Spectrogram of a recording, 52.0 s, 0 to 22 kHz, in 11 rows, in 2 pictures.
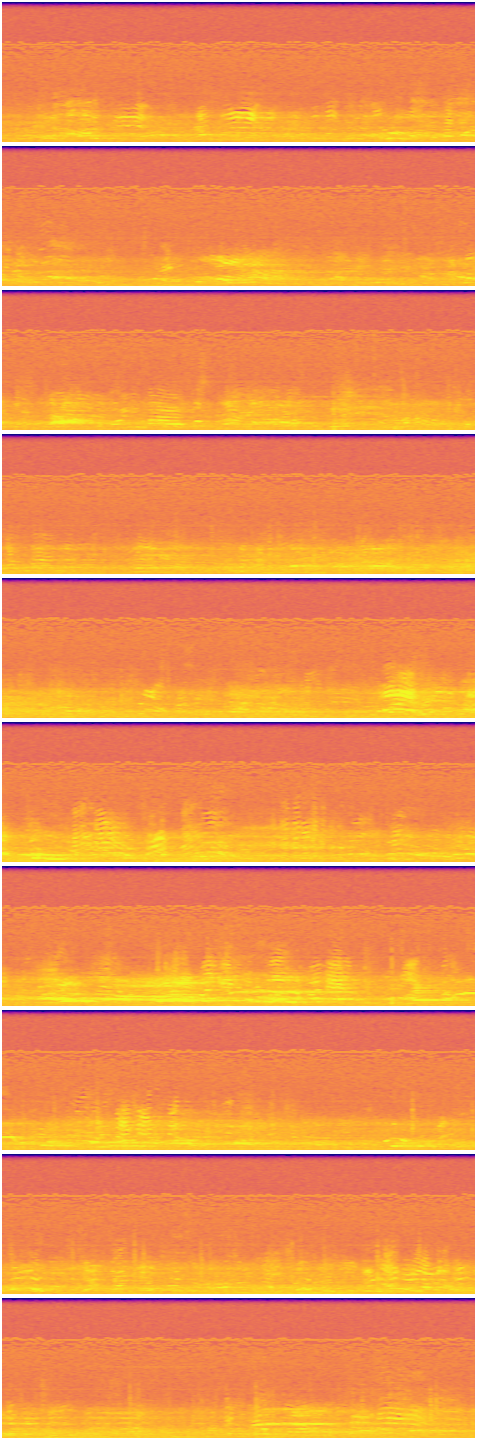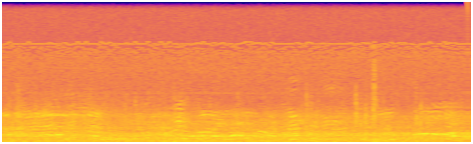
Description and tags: Kids Playing
School playground opposite to my flat, recorded with a MKH 416 and a Fostex. Playground half full, windows closed.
